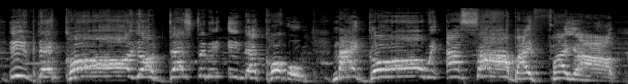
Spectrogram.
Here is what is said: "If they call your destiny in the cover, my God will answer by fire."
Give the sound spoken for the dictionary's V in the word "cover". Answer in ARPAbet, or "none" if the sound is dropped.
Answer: B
